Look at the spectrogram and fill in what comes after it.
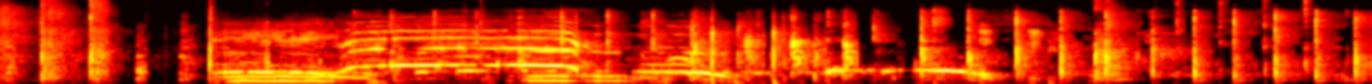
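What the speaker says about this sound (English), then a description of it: "have a round of applause just for everyone involved" Participants on a Zoom call for an online Puss in Boots performance clap at their microphones, a string of sharp scattered claps at the start and end, broken in the middle by loud overlapping talk and laughter.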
